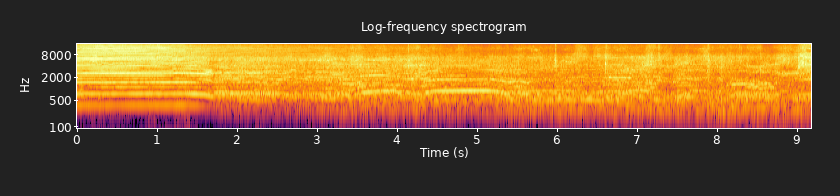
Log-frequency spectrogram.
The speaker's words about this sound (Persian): هر گره کوری داری بیار، هر جور بلدی نعره بزن برسه به کربلا، بگو یا حسین.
